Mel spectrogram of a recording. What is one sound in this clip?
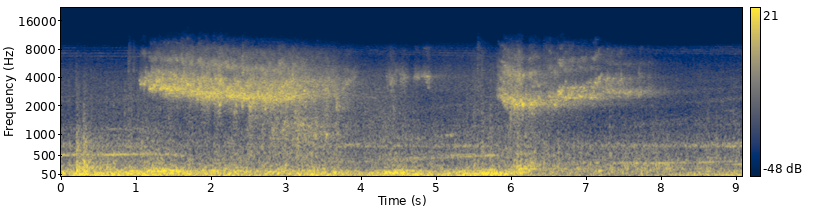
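Kart tyres squeal on a smooth floor through the turns.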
